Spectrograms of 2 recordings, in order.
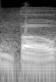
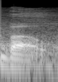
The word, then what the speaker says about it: bow: Again, this is the arrow and that's the bow. Together, a bow and arrow. How do we pronounce bow? Bow. Use a long O like no and go.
